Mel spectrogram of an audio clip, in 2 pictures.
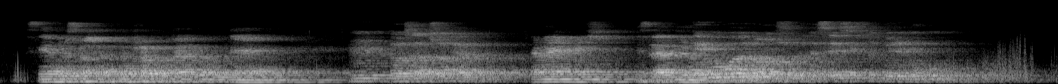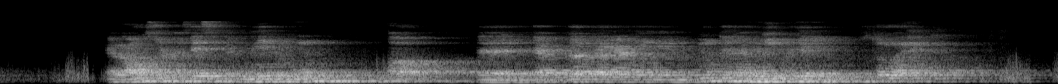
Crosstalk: none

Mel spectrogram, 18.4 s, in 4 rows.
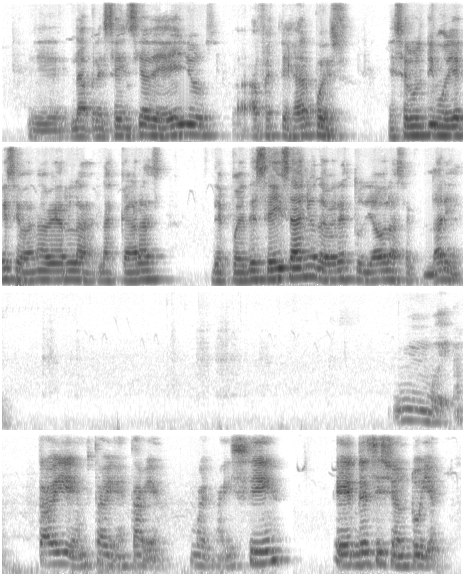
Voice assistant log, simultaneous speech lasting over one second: none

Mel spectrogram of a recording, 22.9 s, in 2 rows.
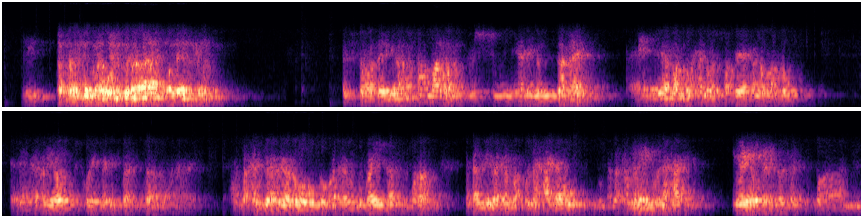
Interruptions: present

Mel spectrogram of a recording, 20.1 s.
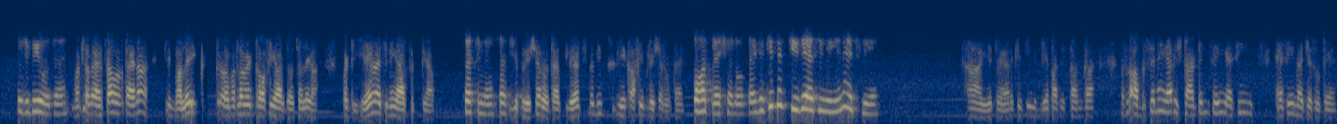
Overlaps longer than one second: none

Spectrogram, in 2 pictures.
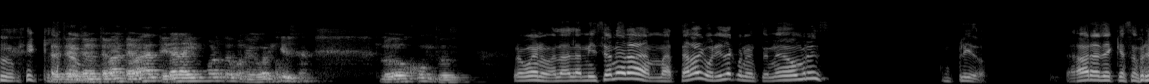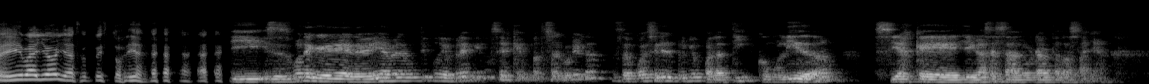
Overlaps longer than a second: none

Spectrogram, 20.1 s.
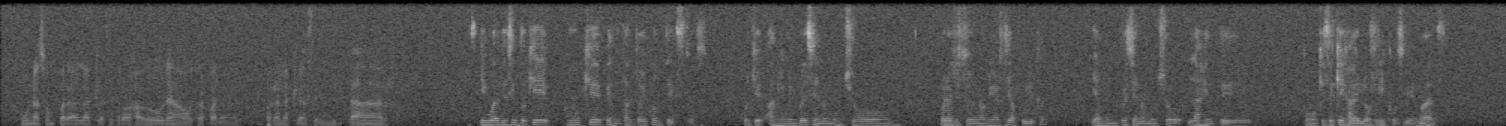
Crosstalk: none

